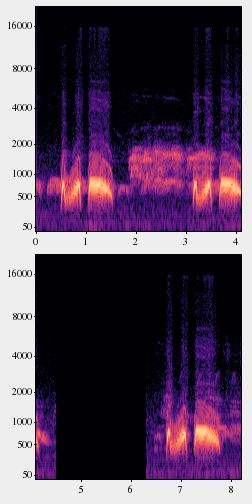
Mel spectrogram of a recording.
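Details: Spotted dove song for provoking wild doves to coo in reply: three looping-then-long coo phrases, with a quieter warbling call between the first two and a long pause before the last.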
